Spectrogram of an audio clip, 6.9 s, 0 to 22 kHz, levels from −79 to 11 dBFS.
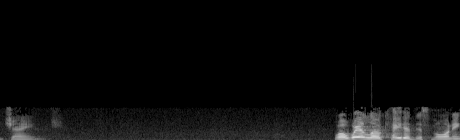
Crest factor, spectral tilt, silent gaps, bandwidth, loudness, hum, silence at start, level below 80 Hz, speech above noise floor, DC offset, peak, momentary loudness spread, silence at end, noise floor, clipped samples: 18 dB; -3 dB/octave; none; 5.4 kHz; -14 LUFS; none; 0.1 s; -64 dBFS; 43 dB; under 0.1%; 0 dBFS; 19 LU; 0 s; -57 dBFS; under 0.1%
